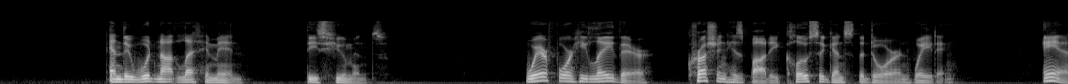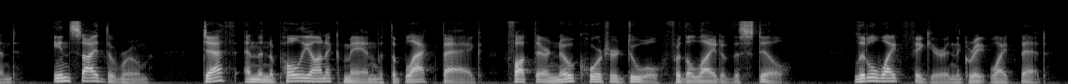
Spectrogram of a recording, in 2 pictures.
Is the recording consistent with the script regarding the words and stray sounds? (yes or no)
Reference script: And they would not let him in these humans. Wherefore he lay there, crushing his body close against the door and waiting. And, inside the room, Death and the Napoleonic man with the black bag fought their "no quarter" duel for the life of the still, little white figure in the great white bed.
no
